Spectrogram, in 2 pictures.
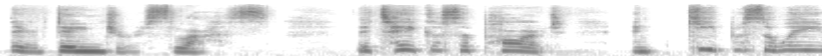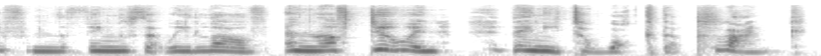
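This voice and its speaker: A woman voicing a menacing male pirate fox robot with slow, sinister pirate talk. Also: sits high, darkish tone. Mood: pleading.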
